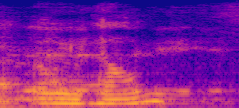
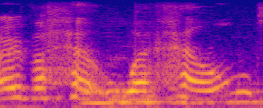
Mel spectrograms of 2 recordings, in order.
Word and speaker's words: overwhelmed: See, overwhelmed. So the H is silent in this word, Julian. So it's not overwhelmed, it's just overwhelmed. Imagine there's no H, okay?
